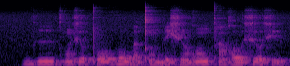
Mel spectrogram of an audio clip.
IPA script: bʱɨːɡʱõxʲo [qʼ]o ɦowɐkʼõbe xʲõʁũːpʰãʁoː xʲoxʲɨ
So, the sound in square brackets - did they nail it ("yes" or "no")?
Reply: no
